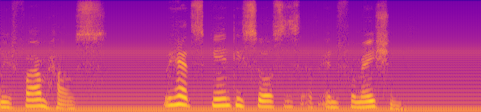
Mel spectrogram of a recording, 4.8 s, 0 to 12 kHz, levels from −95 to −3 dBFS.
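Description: A steady, raspy buzz sits under the speech from the first moment to the last, fairly loud at roughly ten decibels below the talker. It is mains buzz on a 60 Hz supply: sharp switching spikes, such as those from a dimmer, a rectifier or an unshielded cable, couple into the signal path twice per cycle. That spreads energy across many harmonics of 60 Hz, reaching up into the kilohertz range and giving the noise its edge.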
